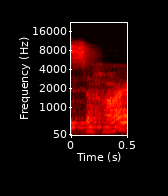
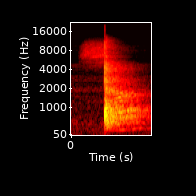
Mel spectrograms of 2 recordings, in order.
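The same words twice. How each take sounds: First: Said in the usual way. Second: SAHAR split into two even beats, Sa - har; syllable by syllable. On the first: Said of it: "I'm going to use my name". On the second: Shown as a demonstration. Teacher translating a name into clapping, SAHAR in two separate beats. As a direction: clap out SAHAR with a gap between syllables. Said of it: "translated into clapping".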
